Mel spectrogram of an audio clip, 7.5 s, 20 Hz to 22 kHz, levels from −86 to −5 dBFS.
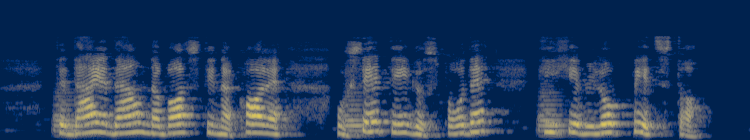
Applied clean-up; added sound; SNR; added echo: none; Brass instrument; 17 dB; none.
